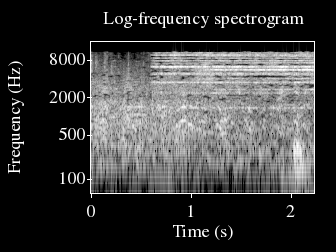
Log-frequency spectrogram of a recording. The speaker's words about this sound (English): And there's the bell.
